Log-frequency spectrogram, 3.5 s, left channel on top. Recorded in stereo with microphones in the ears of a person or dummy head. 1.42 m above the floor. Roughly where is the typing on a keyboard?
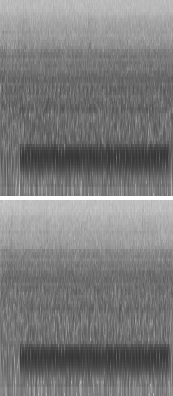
Right.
